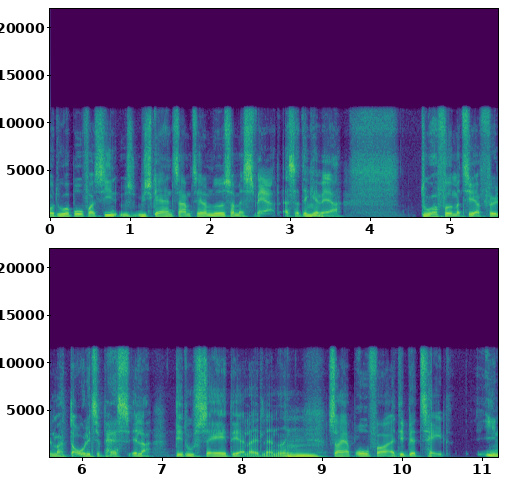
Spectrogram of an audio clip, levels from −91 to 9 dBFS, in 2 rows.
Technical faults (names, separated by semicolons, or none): gain pumping; Bluetooth LC3 compression; lost LE Audio frames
